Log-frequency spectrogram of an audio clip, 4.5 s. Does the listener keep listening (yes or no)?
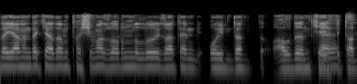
yes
